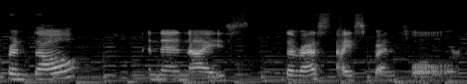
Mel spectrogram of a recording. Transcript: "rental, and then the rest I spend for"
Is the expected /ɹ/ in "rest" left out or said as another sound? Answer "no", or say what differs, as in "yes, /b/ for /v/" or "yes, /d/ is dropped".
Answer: no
